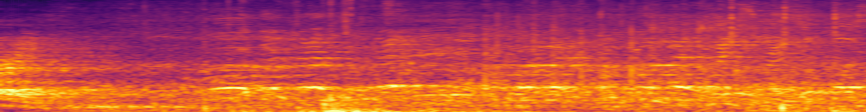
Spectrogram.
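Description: Indistinct voices in a large, mostly empty sports arena, with no clear words, and a low thump a little before the middle.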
